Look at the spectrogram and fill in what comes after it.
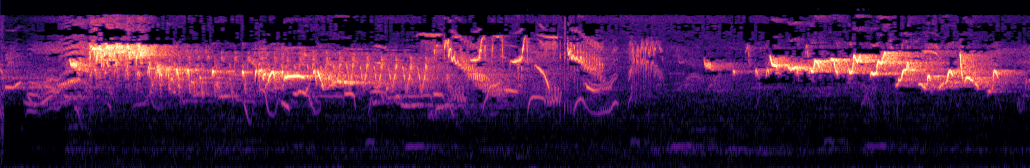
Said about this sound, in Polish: Brudzik to oczywiście typowy ptak wróblowy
